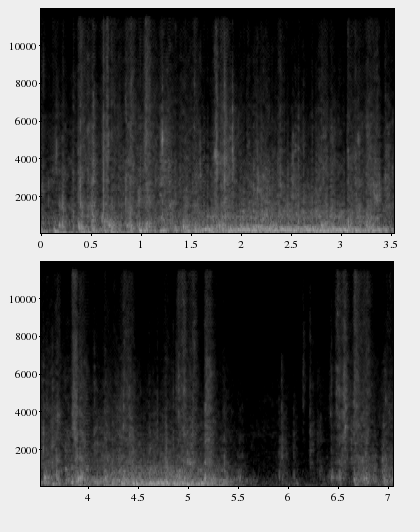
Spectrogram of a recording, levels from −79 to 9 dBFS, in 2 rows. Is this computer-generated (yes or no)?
yes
